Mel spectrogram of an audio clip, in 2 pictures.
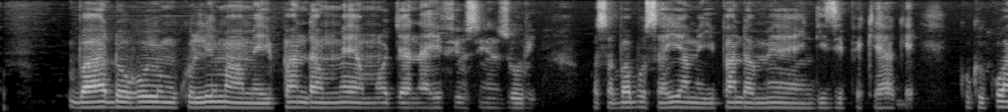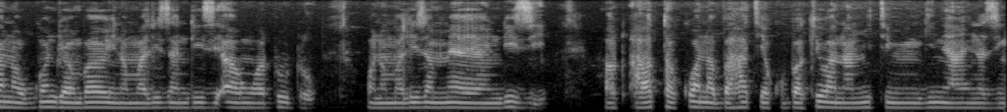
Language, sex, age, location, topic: Swahili, female, 36-49, Wajir, agriculture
